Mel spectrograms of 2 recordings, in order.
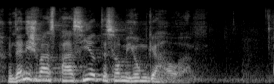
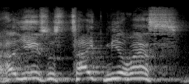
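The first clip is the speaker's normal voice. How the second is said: higher, slow desperate plea; preacher reliving his plea to Jesus; retold crying out; 7 semitones higher, slower than usual. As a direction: stretch "zeig mir was" upward, pleading. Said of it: "Hab ich weiter geschrien".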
